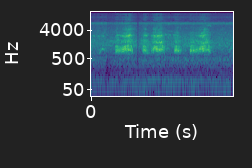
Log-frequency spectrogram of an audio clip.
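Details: A Purple heron calls with harsh, rasping croaks, four rough bursts in about two seconds, over a faint background hiss.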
